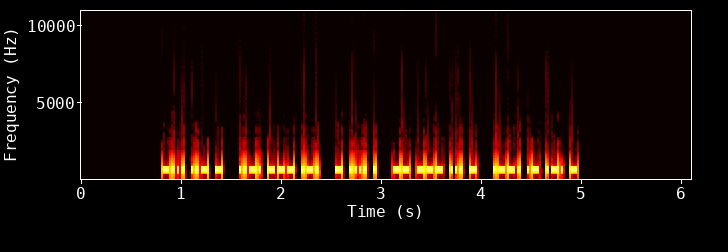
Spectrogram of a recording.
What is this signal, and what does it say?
Morse code, heard as a keyed tone, about 50 wpm, 700 Hz. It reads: BUT FOR THE MOST PART
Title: Sets of 5 Words Encore 50wpm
